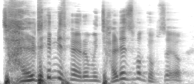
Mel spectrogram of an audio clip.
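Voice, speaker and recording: A man's voice: high-pitched, lively intonation, rapid-fire, vocal fry, a little mellow. A man preaching a sermon as pastor at a church service, emphatic and quizzing the congregation with questions for them to answer.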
